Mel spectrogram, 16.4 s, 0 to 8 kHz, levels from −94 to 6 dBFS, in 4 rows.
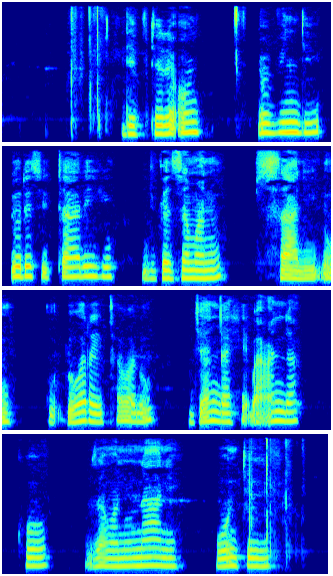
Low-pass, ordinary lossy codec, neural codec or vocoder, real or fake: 7.2 kHz; MP3, 48 kbps; vocoder, 44.1 kHz, 128 mel bands every 256 samples, BigVGAN v2; fake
